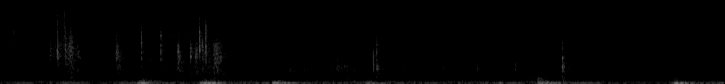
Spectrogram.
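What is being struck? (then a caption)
Glossy paper magazine. An open early-2000s glossy paper magazine lies flat on velvet cloth while fingertips and a palm rub and smooth its pages, then turn them. Soft, close papery swishes and crinkles with brief bright rustles sit over a low rumbling hum, with a few louder page movements standing out.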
